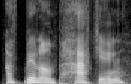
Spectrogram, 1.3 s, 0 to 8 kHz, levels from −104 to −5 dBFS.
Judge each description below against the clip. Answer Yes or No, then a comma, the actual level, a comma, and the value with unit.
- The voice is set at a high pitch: No, medium, 180 Hz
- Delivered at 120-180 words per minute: Yes, slow, 135 wpm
